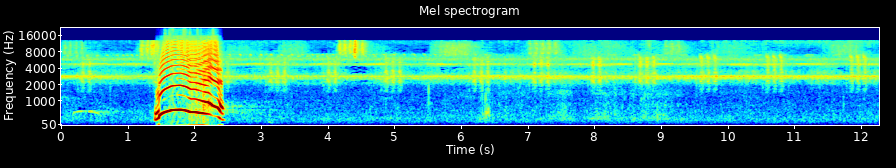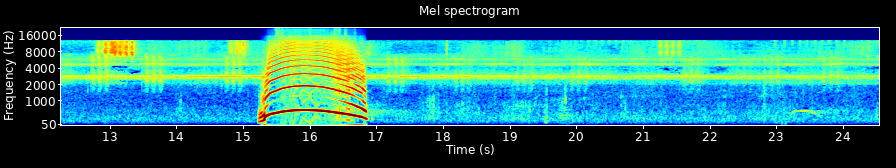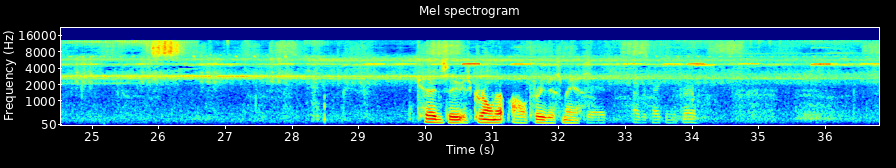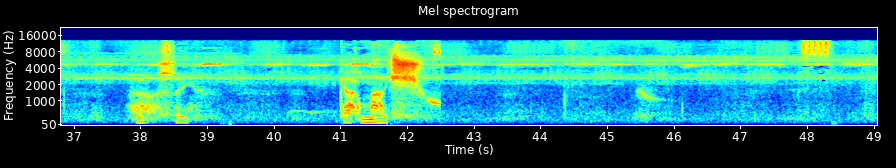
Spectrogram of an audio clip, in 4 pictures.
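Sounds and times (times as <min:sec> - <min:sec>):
night insect chorus: 0:00.0 - 0:49.0
loud whooping call: 0:01.4 - 0:02.7, 0:15.2 - 0:17.0.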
